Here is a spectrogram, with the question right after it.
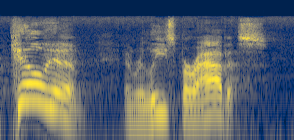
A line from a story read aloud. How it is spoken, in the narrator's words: a mighty roar rose from the crowd, and with one voice they shouted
